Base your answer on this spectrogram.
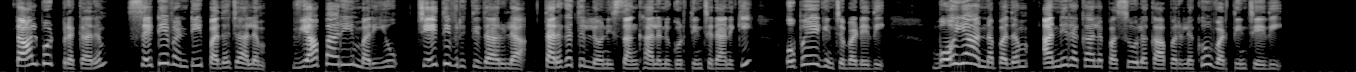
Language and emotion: Telugu, neutral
